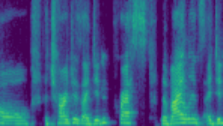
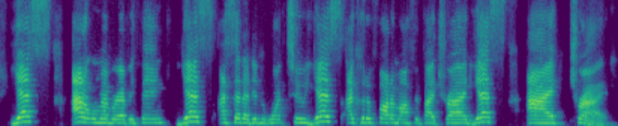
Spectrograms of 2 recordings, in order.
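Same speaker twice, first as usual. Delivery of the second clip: slam-poetry delivery with voice raised; 2 semitones higher, 4 dB louder than usual. Performing a poem, speaking the next part in a raised voice like a slam poet. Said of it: "raises their voice during this next part".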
